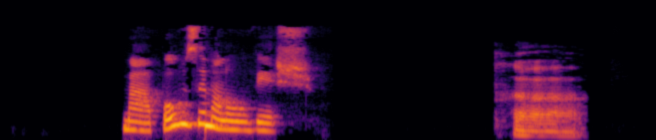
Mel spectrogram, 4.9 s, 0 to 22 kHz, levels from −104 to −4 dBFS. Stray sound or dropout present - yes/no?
yes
